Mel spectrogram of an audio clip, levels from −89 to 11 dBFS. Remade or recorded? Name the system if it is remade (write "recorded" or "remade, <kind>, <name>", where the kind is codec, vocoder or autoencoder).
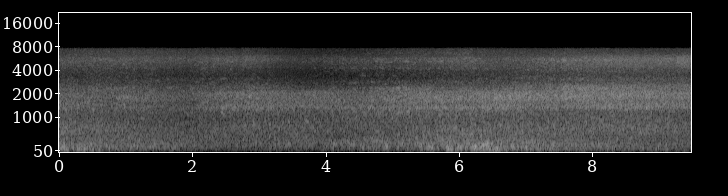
recorded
